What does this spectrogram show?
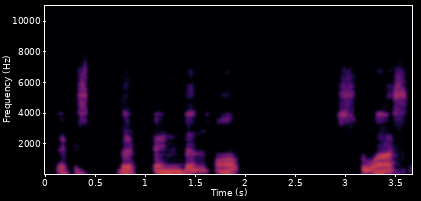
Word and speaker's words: psoas: Next muscle is a very short muscle, that is the tendon of psoas major. P is silent.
